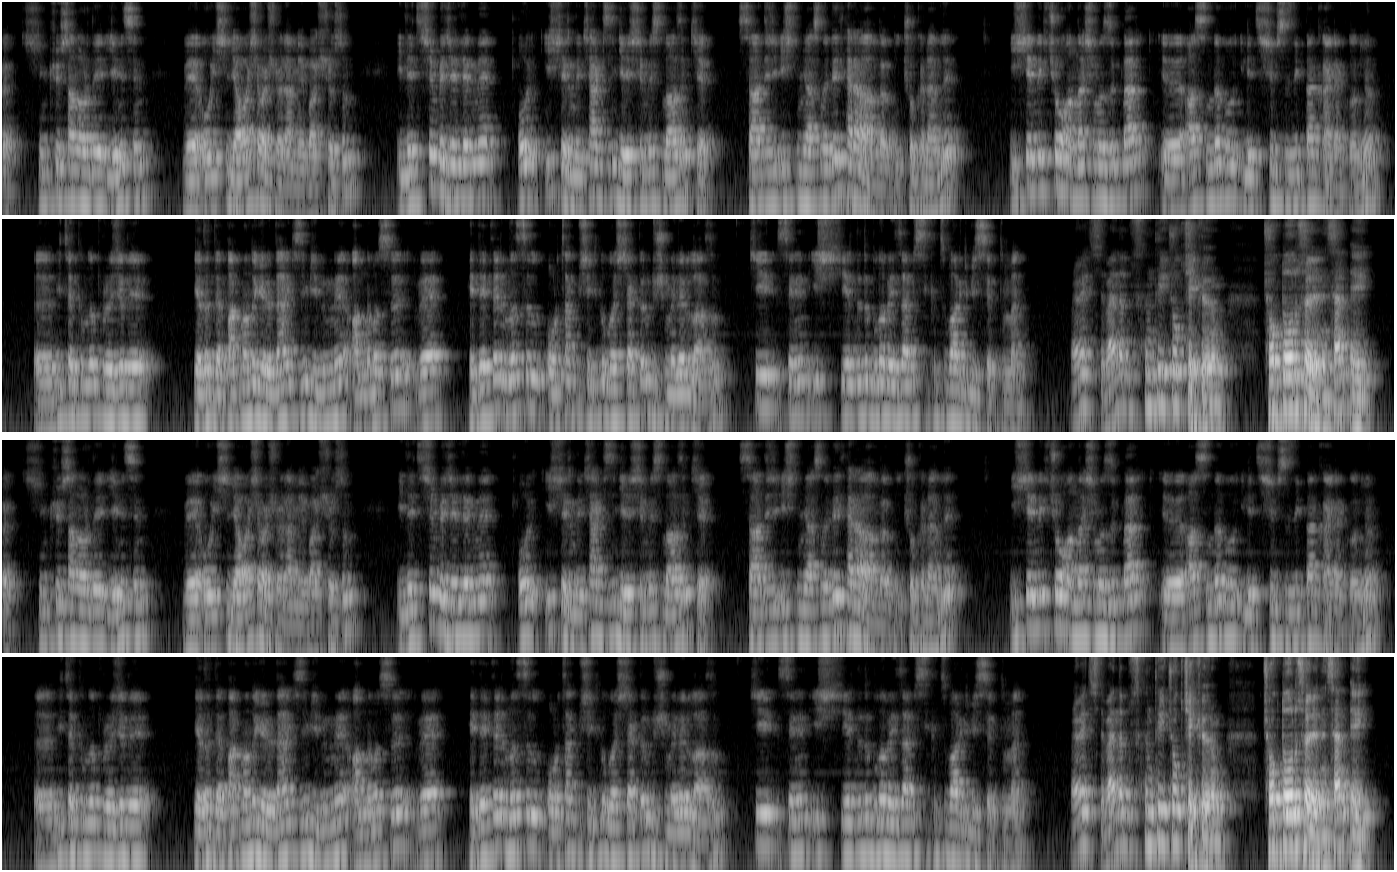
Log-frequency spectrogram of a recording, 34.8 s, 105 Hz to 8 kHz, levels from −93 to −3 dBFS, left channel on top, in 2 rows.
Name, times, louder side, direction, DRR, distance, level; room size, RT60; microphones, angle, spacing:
voice 1, 0.0-1.8 2.3-4.4 4.9-6.1 6.4-8.8 9.2-11.9 12.6-17.2 17.8-19.2 19.8-22.9 23.2-26.5 26.8-30.2, left 1 dB, 85° left, 4.8 m, -37 dB
voice 2, 30.8-32.7 33.2-34.5, right 2 dB, 80° right, 2.7 m, -29 dB
12.0 x 6.8 x 4.6 m
head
